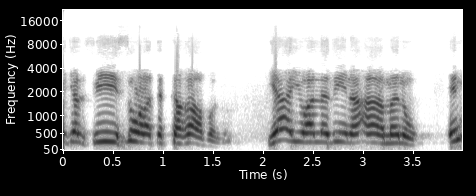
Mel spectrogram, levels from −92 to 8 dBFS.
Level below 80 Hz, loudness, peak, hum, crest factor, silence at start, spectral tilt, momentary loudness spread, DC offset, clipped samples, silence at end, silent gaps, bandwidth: -70 dBFS; -15 LUFS; -2 dBFS; none; 14 dB; 0 s; -5.5 dB/octave; 7 LU; under 0.1%; under 0.1%; 0 s; none; 3.9 kHz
